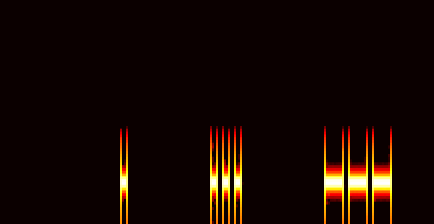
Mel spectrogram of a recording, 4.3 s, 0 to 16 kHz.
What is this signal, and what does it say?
Morse code, heard as a keyed tone, about 20 wpm, spaced as for 8 wpm, 700 Hz. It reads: ESO
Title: 041 Lesson 8e - Number 1 - Three Characters 20wpm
